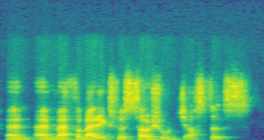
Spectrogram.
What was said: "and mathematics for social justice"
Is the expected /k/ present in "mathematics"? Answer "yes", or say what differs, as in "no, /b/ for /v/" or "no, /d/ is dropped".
yes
